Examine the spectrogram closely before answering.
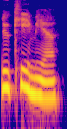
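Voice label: "leukaemia", British English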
